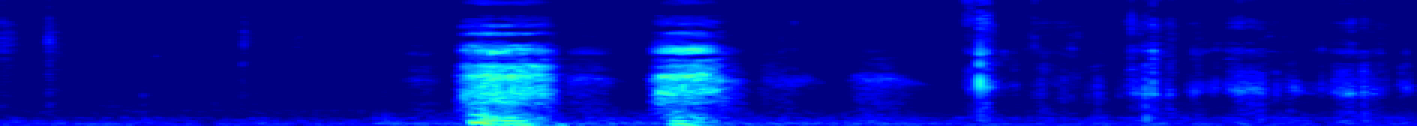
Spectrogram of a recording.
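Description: A person biting into a hard, bone-shaped dog biscuit: two loud crunches about a second apart, then quieter crunching and chewing.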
